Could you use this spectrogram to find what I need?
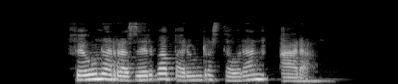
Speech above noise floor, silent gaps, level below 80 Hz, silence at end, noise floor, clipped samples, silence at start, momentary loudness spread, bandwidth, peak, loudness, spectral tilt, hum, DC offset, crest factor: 46 dB; none; -60 dBFS; 0.7 s; -61 dBFS; under 0.1%; 0.75 s; 11 LU; 7.4 kHz; -2 dBFS; -15 LUFS; -7 dB/octave; none; under 0.1%; 14 dB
